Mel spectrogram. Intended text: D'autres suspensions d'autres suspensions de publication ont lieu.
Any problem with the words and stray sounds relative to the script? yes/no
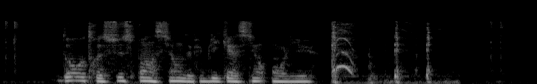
yes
